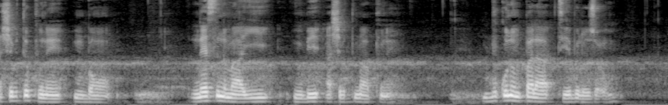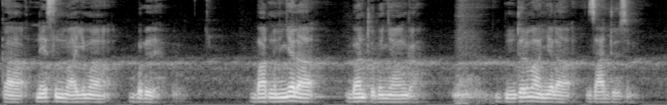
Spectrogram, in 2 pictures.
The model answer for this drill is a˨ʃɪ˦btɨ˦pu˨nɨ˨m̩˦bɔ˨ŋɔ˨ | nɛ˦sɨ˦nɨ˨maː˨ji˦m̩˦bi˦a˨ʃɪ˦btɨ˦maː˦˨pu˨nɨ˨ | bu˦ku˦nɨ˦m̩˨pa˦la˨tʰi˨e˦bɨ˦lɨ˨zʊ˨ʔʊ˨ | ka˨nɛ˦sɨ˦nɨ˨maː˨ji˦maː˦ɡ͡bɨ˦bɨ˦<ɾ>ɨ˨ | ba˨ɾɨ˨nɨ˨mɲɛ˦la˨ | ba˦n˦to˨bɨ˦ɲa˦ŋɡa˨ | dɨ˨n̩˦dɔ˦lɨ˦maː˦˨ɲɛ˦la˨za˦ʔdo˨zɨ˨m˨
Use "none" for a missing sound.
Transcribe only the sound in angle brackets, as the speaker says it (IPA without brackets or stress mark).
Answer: l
